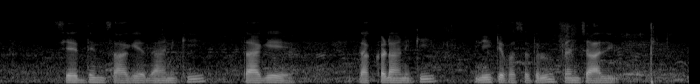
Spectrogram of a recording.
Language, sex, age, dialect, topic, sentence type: Telugu, male, 18-24, Southern, agriculture, statement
